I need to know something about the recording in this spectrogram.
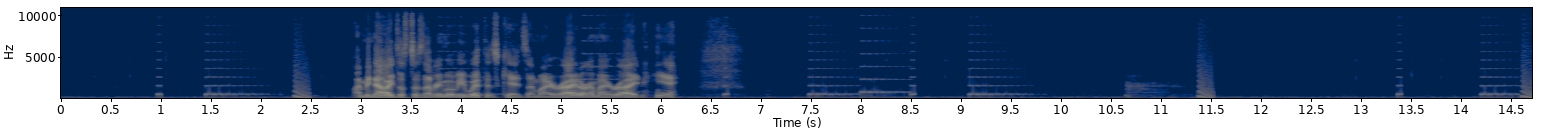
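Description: Short electronic bleeps sound from a video game as a ball bounces.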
